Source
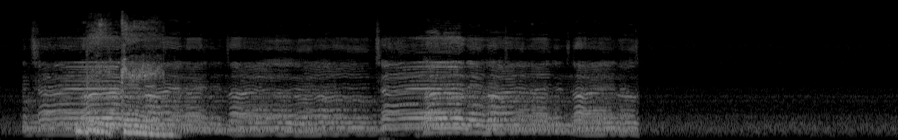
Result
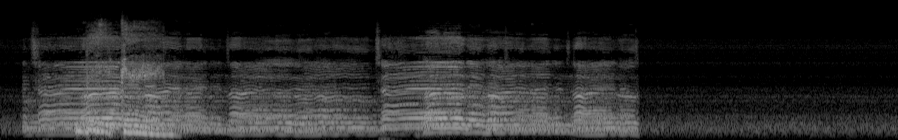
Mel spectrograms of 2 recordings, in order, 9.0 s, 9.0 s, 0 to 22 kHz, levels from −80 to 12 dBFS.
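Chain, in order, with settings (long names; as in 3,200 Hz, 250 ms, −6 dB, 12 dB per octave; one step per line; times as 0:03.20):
low-pass filter 9,500 Hz 12 dB per octave
level +6 dB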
